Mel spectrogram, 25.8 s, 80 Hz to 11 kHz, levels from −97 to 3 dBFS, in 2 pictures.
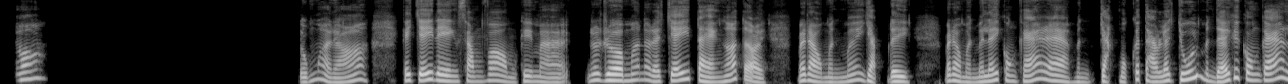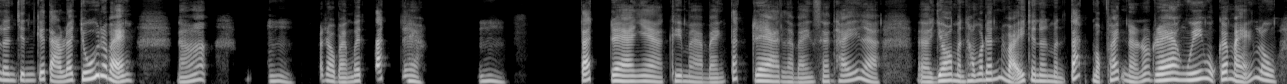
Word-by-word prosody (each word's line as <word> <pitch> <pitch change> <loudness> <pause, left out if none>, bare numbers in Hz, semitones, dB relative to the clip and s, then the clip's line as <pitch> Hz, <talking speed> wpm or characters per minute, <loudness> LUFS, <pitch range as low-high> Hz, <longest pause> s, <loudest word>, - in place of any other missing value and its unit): Đó. 285 +6 -3 2.5
Đúng 205 +10 -4
rồi 255 -9 -2
đó. 200 +10 -2 0.3
Cái 230 - +1
cháy 240 +3 +4
đen 215 -5 +2
xong, 195 -1 -3
phải 230 - 0
hông? 185 -6 -2
Khi 200 +3 -2
mà 170 -3 -3 0.2
nó 245 +3 -1
rơm 230 -1 +6
á, 250 - -2
nó 250 -2 -4
đã 200 - +1
cháy 230 +8 +1
tàn 185 -4 +2
hết 275 +7 0
rồi, 175 -3 +2 0.3
bắt 225 - +2
đầu 205 -5 +3
mình 175 0 -5
mới 240 +5 -2
dập 205 -4 0
đi, 195 0 +3 0.4
bắt 220 - -1
đầu 220 -3 +2
mình 170 -2 -5
mới 185 - 0
lấy 230 +5 +2
con 215 -5 -5
cá 210 +9 0
ra, 220 -8 +2
mình 175 -2 -8
chặt 200 -3 -2
một 180 - -3
cái 270 - -2
tàu 180 - 0
lá 215 +4 +2
chuối, 255 - +2
mình 225 -8 -4
để 185 +4 +5
cái 340 +2 -1
con 245 -4 -1
cá 255 +7 +3
lên 245 -3 -1
trên 235 0 -3
cái 275 - +1
tàu 190 -8 +1
lá 235 +3 +2
chuối 295 +10 +6
đó 405 - +5
bạn. 210 - +5 0.4
Đó, 215 +10 -2 0.6
ừm, 205 -5 -6 0.3
bắt - - -8
đầu 210 -3 0
bạn 170 0 -3
mới 220 +2 -1
tách 275 +1 +1
ra, 205 -2 -2 0.6
ừm 205 -3 -6 0.8
tách - - +4
ra 215 -2 +5
nha, 205 -3 -1
khi 210 -1 -2
mà 180 -4 -5
bạn 165 +1 -6
tách 290 +9 -5
ra 210 -3 +3
là 180 -1 -5
bạn 165 +1 -5
sẽ 200 +2 -5
thấy 225 +7 -2
là, 210 - -1 0.4
à, 180 - -2
do 220 +7 +4
mình 210 -3 0
hông 220 +1 0
có 245 - +1
đánh 270 +5 0
vảy, 215 - +4
cho 235 - -1
nên 215 -2 0
mình 180 -4 -4
tách - - -1
một 190 - -2
phát 265 +2 0
nà 190 -6 -1
nó 245 +5 -1
ra 250 +3 +7
nguyên 260 +4 +4
một 280 - +1
cái 275 +2 +2
mảng 305 - +1
luôn, 245 -9 +1
215 Hz, 230 wpm, -23 LUFS, 190-245 Hz, 2.5 s, ra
